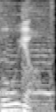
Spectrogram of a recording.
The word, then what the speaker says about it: Bouillon: It says just to pronounce it Bouillon. Just ignore the L's because it's French.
